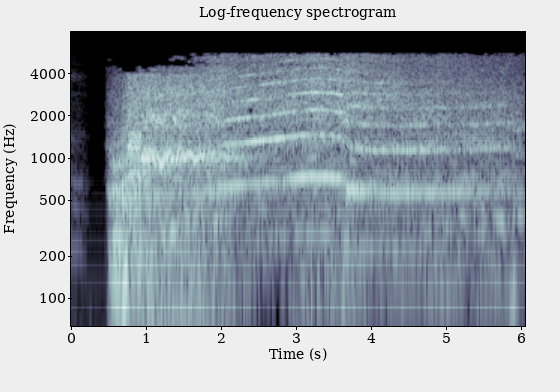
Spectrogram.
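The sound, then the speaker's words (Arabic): Tires screeching as racing cars skid in a mobile racing video game. One loud, continuous squeal starts abruptly and holds for about five seconds, dipping slightly in pitch midway and easing a little toward the end. “لو غاوي سباق ولو بتحب التحدي يلا حمل لعبة نيد فور سبيد على تليفونك المحمول”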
